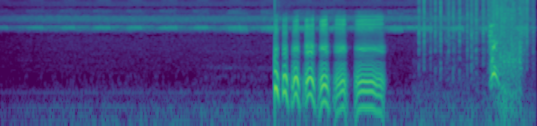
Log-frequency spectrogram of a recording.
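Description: Crickets chirping in a steady high trill. About halfway through comes a loud run of six or so quick up-and-down pitched calls, ending in one longer note. A noisier, rustling sound follows.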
